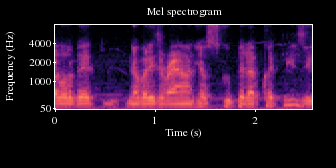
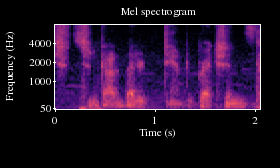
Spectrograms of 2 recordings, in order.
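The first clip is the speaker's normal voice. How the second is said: whispered, grumbled, hushed cursing under the breath; 10 dB quieter than usual. Playing a character walking to the rooftops, cussing under breath. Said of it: "cussing under my breath and be like".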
